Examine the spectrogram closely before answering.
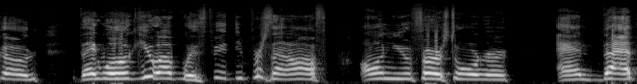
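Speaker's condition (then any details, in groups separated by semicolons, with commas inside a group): Cerebral palsy; chronic pain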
